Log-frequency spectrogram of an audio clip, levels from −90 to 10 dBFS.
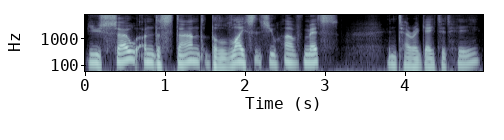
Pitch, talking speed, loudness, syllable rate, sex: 120 Hz, 130 wpm, -20 LUFS, 4.7 syllables/s, male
